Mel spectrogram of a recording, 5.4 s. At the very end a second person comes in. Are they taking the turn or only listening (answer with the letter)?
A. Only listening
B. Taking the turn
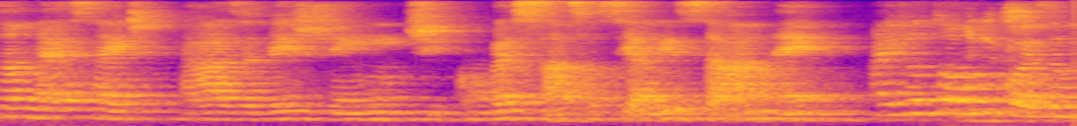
A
